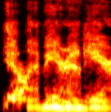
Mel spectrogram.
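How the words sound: It is said in a put-on creature voice.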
